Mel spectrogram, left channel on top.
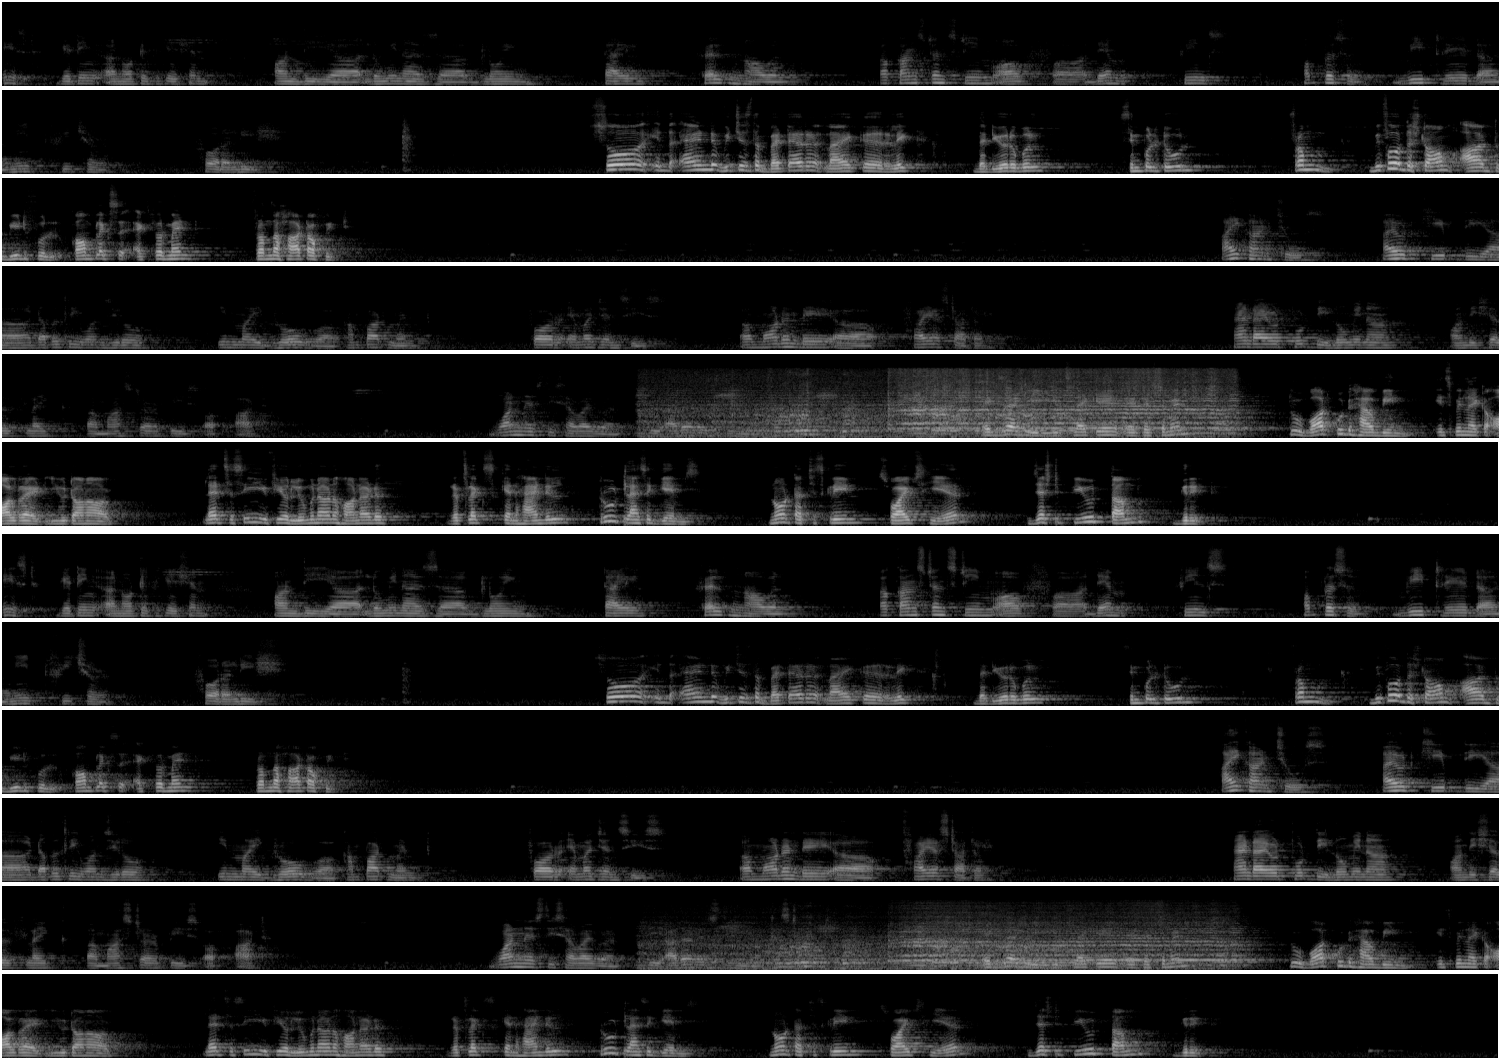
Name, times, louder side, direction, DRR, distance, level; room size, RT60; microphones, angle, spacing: voice 1, 0.0-2.2 2.7-5.3 6.0-6.5 6.9-8.0 8.8-11.3 11.8-12.2 13.0-16.1 16.9-17.8 42.1-43.2 43.7-46.4 47.1-49.1 50.2-51.5 52.3-54.8 57.2-58.9 59.4-60.4 60.7-62.5 64.7-68.2, right 2 dB, 45° right, 1.2 m, -39 dB
voice 2, 20.9-24.1 24.7-25.4 26.2-26.9 27.9-28.3 28.6-31.8 32.5-33.3 69.7-71.8 72.8-76.0 76.9-78.7 79.3-80.5 80.8-81.8 82.5-83.5 83.7-84.5 85.1-86.9, left 4 dB, 60° left, 0.7 m, -30 dB
sound 1, 66.2-72.3, left 2 dB, 80° left, 3.5 m, -35 dB
26.5 x 15.0 x 9.5 m
head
